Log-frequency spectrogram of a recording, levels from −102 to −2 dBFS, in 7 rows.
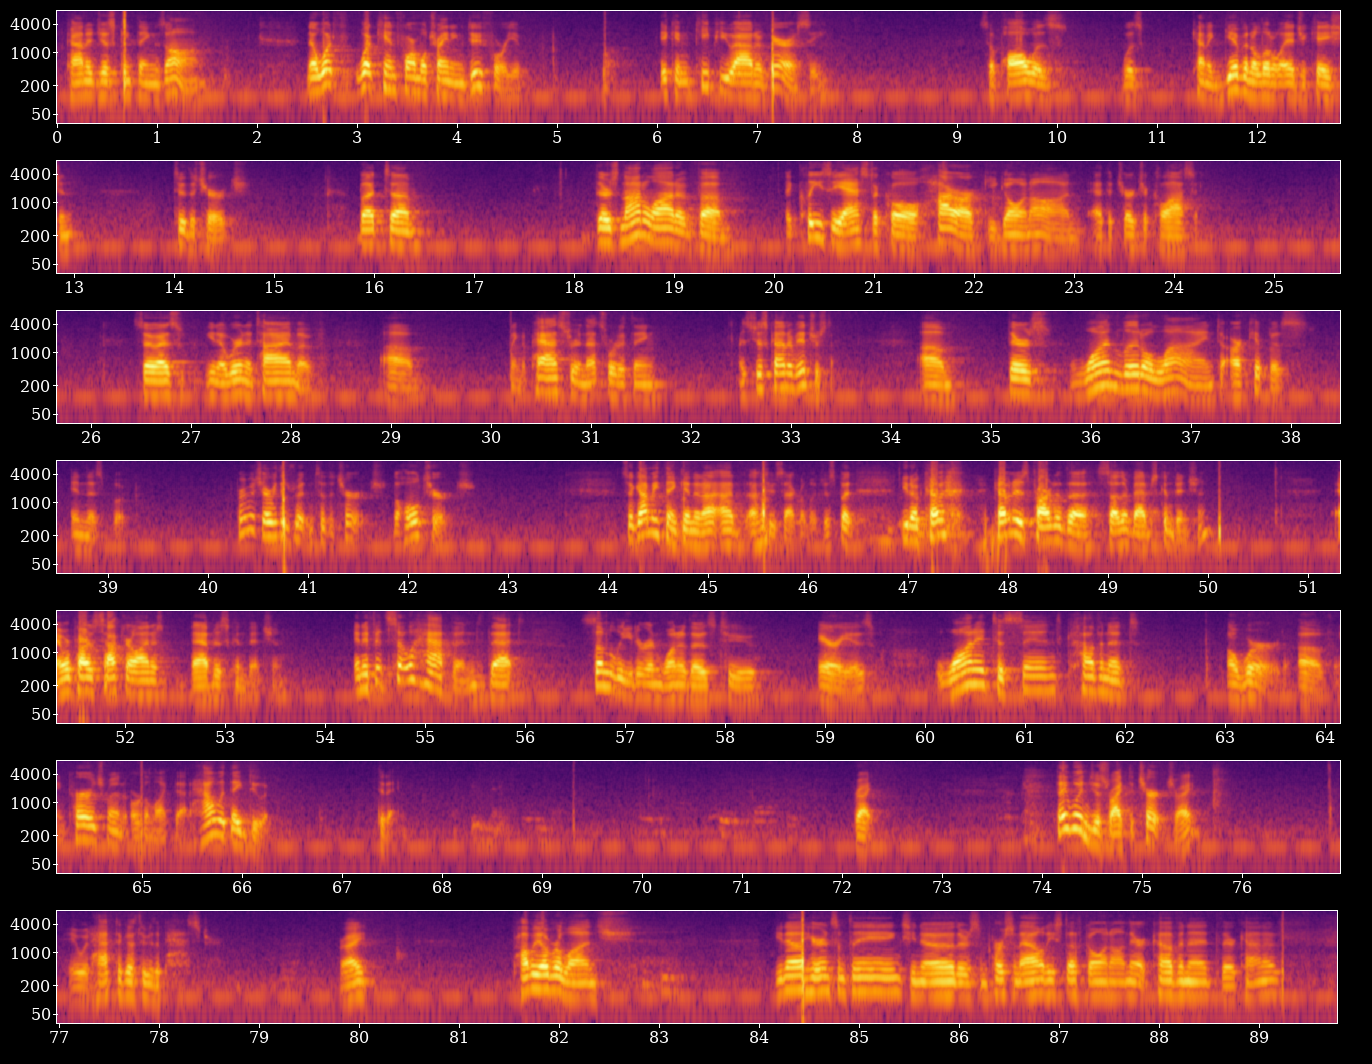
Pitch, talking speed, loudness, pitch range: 120 Hz, 130 wpm, -16 LUFS, 95-140 Hz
